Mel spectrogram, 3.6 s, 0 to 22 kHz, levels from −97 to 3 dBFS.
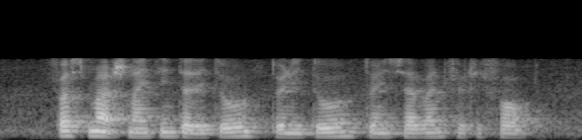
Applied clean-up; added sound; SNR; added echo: none; none; none; none.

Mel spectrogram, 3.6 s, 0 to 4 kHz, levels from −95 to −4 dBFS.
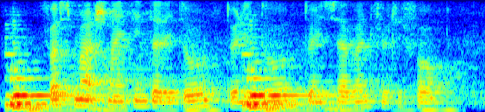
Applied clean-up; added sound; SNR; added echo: none; Bowed string instrument; -5 dB; reverberation time 1.7 s.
